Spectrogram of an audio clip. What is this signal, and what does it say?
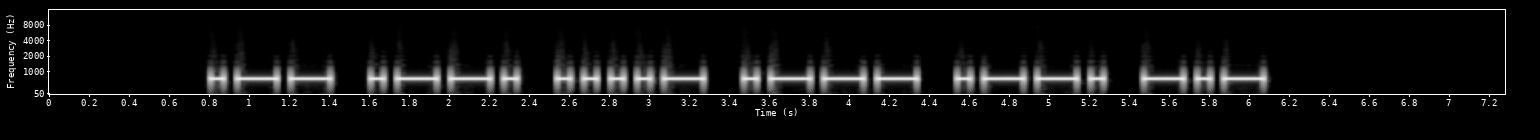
Morse code, heard as a keyed tone, about 18 wpm, 700 Hz. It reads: WP4JPK
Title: Speed Racing - USA 2x3 Call Signs 15wpm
